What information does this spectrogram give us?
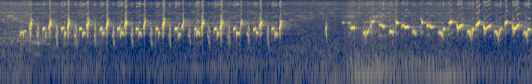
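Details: Yellow-vented bulbul singing, played as a lure to get shy or wild birds to sing: a rapid series of short repeated chirps, a brief pause, then a rolling, chattering bubbly phrase over faint background hum.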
